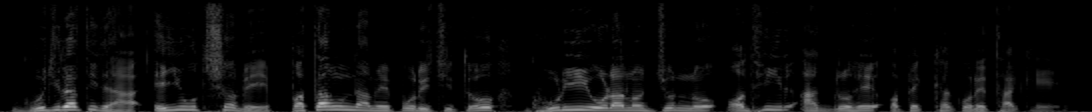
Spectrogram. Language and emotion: Bengali, neutral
